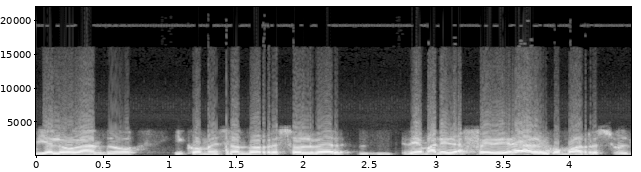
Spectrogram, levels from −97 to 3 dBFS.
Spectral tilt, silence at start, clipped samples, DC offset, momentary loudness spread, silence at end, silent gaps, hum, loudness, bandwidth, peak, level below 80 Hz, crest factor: -5.5 dB/octave; 0 s; 0.2%; under 0.1%; 8 LU; 0 s; none; none; -7 LUFS; 14 kHz; 0 dBFS; -44 dBFS; 8 dB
